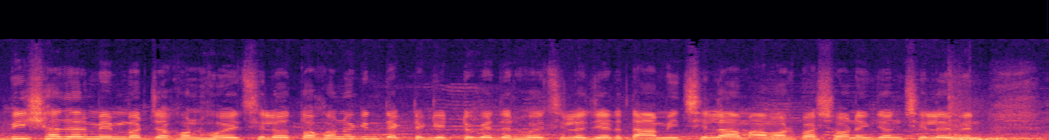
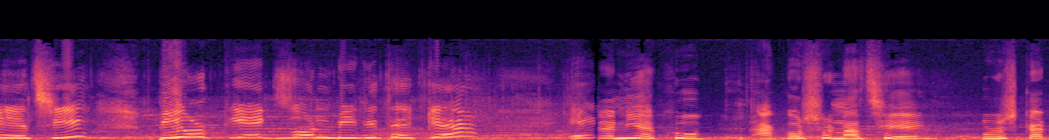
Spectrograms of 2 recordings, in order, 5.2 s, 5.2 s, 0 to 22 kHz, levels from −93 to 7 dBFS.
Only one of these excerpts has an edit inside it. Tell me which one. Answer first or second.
second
